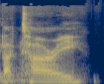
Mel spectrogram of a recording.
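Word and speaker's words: Bakhtiari: Somebody put the phonetic spelling. Buktari.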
